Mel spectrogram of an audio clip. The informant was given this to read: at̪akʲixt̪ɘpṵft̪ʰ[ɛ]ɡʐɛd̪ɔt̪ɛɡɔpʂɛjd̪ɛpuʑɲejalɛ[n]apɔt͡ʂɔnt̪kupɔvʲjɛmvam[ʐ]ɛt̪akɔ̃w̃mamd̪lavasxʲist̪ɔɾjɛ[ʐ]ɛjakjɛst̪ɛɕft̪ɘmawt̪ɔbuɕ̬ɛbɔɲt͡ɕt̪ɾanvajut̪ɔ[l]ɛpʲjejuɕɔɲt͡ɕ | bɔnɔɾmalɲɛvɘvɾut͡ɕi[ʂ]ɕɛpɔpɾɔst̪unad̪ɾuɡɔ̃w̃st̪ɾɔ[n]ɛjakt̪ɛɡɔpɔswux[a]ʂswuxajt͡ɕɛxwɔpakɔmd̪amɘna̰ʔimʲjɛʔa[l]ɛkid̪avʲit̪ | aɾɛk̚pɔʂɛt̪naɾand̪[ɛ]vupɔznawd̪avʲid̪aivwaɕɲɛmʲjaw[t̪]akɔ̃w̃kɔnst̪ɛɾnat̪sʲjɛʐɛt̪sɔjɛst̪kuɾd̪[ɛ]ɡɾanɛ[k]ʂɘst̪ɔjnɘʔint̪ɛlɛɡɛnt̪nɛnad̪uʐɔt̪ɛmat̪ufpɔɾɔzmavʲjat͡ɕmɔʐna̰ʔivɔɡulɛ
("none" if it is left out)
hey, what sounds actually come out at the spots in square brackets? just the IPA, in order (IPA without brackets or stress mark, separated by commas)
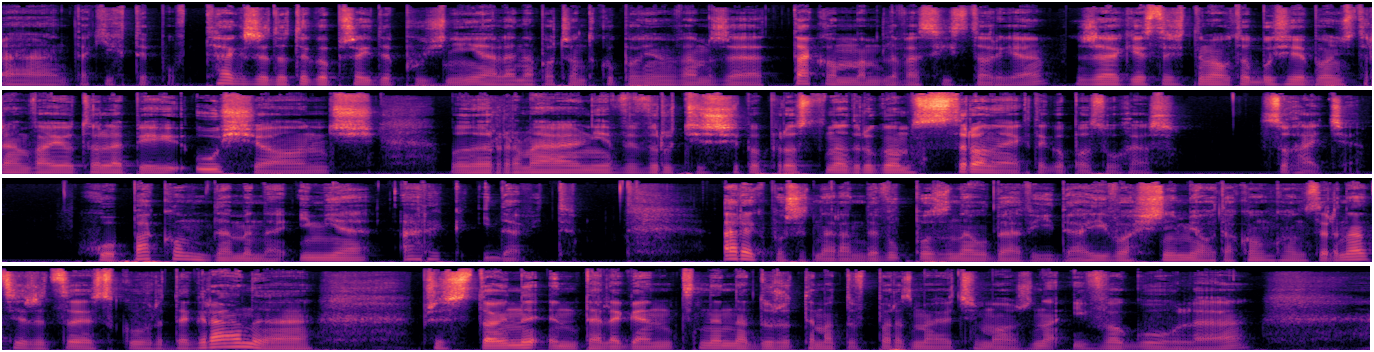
a, n, ʐ, ʐ, l, ʂ, n, a, ɾ, ɛ, t̪, ɛ, p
